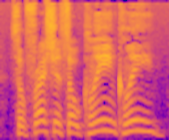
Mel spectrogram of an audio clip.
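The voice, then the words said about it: Imitates another person's voice. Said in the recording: “doing my best outcast impression.”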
